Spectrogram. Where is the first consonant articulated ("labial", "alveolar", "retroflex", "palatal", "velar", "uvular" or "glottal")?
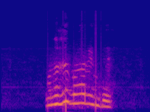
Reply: alveolar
